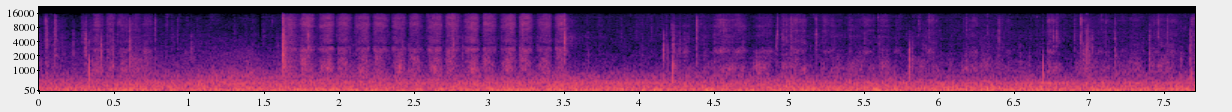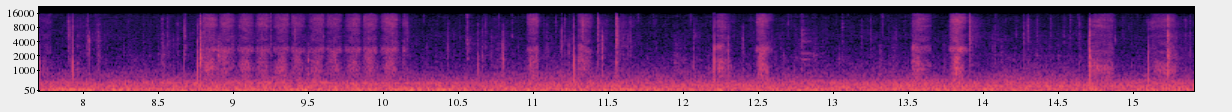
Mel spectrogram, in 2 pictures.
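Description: Fires crackle and pop steadily.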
